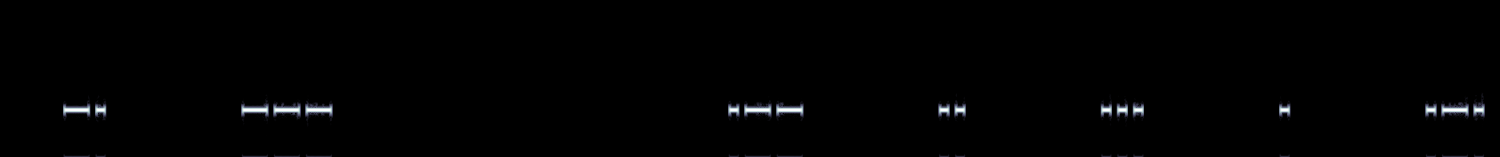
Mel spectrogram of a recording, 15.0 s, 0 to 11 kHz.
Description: Morse code, heard as a keyed tone, about 15 wpm, spaced as for 5 wpm, 1000 Hz. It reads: NO WISER
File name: qotdfiles / 5wpm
